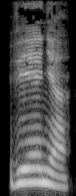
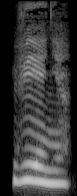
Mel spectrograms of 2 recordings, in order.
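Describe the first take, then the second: First: Loud call of a name; sharp loud cry; shout. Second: Said in the usual way. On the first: A narrator's reading. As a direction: shout out to a friend. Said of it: "закричал Андрюша".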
